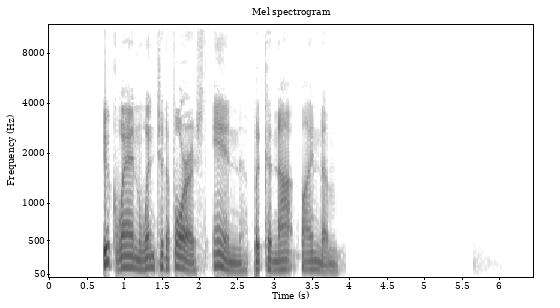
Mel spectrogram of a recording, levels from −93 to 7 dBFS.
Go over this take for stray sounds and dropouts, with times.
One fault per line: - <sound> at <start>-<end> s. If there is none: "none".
none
